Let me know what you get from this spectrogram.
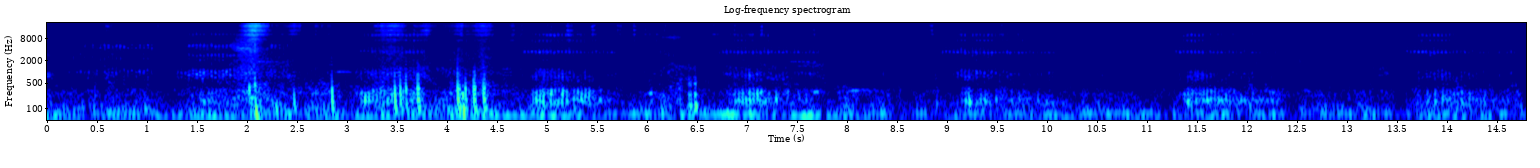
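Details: Male pet cat that snores all the time, heard as a low, steady rumble with soft breathy surges roughly every one to two seconds, faint hiss above, no other clear sounds.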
